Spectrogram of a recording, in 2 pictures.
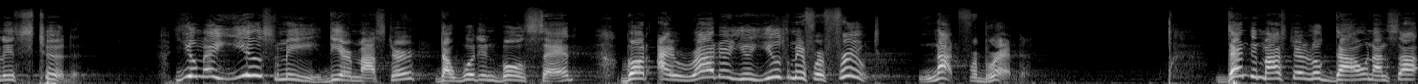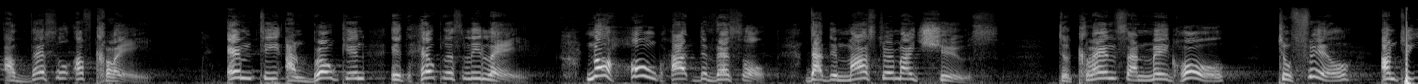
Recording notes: Faith Baptist Church in Hamilton, NJ.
